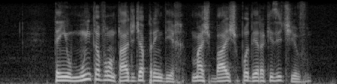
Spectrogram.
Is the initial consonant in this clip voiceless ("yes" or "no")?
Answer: yes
